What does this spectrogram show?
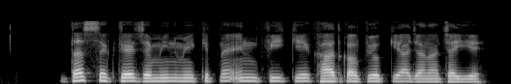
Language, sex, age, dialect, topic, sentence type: Hindi, male, 18-24, Garhwali, agriculture, question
